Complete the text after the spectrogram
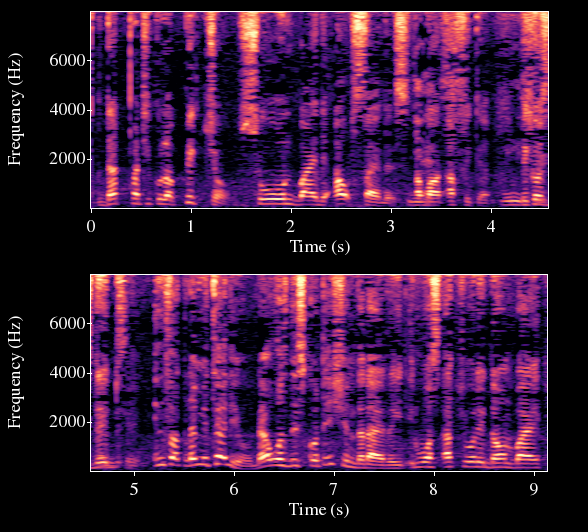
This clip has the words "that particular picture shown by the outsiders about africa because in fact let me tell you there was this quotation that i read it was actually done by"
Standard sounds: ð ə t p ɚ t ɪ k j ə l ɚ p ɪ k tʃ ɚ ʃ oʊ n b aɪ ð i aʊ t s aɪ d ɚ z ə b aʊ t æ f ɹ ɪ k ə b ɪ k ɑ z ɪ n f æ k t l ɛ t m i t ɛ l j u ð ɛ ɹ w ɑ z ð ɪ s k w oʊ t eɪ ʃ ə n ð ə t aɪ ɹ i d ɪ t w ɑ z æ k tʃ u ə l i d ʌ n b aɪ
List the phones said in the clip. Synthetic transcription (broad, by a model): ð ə t p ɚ t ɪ k j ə l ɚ p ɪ k tʃ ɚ s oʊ n b aɪ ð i aʊ t s aɪ d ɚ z ə b aʊ t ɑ f ɹ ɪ k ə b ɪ k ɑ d ɪ n f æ k t l ɛ t m i t ɛ l j u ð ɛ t w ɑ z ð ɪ s k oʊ t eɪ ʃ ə n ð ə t aɪ ɹ i d ɪ t w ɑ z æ k tʃ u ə l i d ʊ n b aɪ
